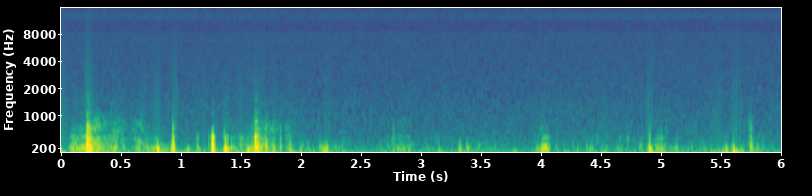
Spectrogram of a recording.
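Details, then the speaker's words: Abdomen heard through a stethoscope about three hours after a meal, gut active: irregular low gurgles and soft popping; normal bowel sounds of digestion. "今は、食後3時間後ぐらいで、ちょうどお腹がよく動いている時間だと思います。"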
